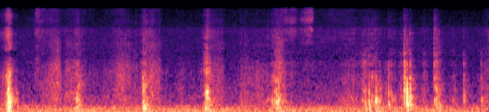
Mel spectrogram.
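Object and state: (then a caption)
Carpet pile scratched. Fingertips scratch and rub the pile of a soft beige fabric carpet, and at the end the knuckles and fingers of a hand press and rub it. About eight soft, muffled scratching swipes rise over a quiet, steady background, each short and dull with little brightness.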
